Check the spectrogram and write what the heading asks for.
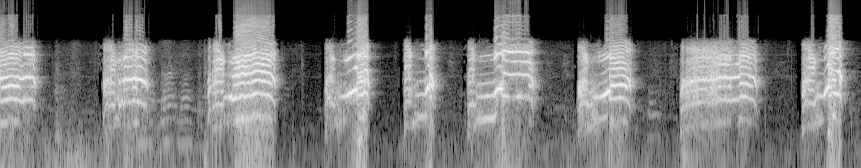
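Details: A pet village rooster with unusual teeth gives the call it makes when frightened, likened to "Allah Allah": loud, harsh two-part squawks with wavering pitch, about eight bursts in ten seconds, separated by short pauses.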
